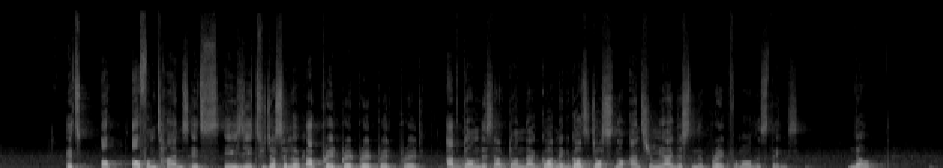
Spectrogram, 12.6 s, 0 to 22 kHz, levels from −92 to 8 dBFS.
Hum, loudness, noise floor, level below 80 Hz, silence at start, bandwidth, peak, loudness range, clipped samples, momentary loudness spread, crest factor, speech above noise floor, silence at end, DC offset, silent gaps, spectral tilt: none; -38 LUFS; -72 dBFS; -80 dBFS; 0.9 s; 19.5 kHz; -18 dBFS; 7 LU; under 0.1%; 11 LU; 20 dB; 35 dB; 0.15 s; under 0.1%; none; -6 dB/octave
